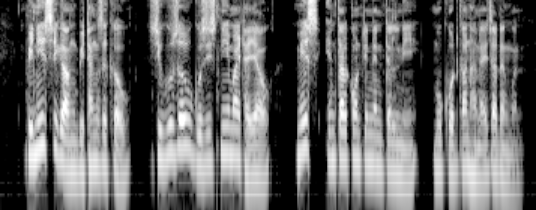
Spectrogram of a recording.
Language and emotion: Bodo, neutral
